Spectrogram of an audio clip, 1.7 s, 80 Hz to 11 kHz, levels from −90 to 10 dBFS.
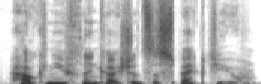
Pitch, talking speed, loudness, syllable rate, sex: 150 Hz, 275 wpm, -18 LUFS, 6.3 syllables/s, male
